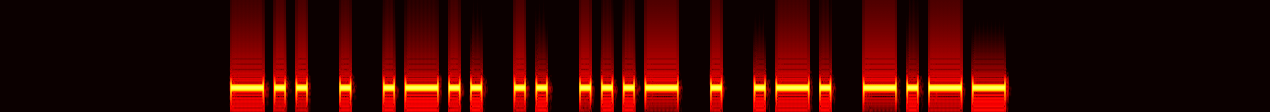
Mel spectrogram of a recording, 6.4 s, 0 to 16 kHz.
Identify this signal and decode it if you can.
Morse code, heard as a keyed tone, about 22 wpm, 700 Hz. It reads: DELIVERY
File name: practice / 22wpm / Eight Letter Words - 22wpm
